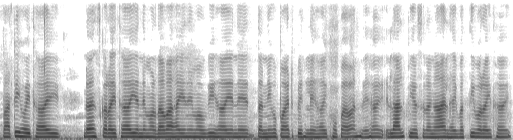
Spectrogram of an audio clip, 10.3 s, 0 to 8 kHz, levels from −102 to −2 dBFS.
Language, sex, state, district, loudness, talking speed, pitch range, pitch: Bajjika, female, Bihar, Vaishali, -33 LUFS, 170 wpm, 200-210 Hz, 205 Hz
